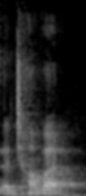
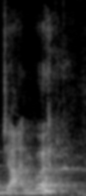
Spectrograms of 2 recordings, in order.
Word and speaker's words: Jawar: Like we have a friend, his name is Jawar. And when Americans say it, they call him Janwar. Because they read it.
